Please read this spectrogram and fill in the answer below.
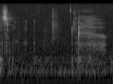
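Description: A brief pause in a woman's speech into a handheld microphone: the hissing tail of a word right at the start, then near quiet, then a soft in-breath during the last half second.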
